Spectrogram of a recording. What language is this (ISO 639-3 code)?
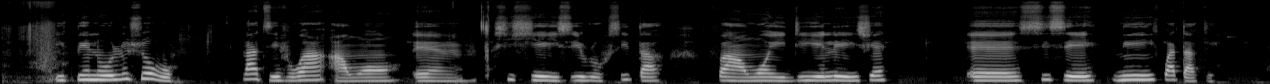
yor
